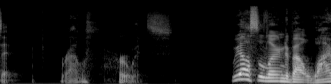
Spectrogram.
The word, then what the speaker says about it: Routh-Hurwitz: Hertz Criterion is and hopefully learned how to pronounce it ralth herwitz we also learned about why we need it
